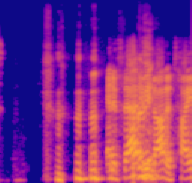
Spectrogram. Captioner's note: chuckles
